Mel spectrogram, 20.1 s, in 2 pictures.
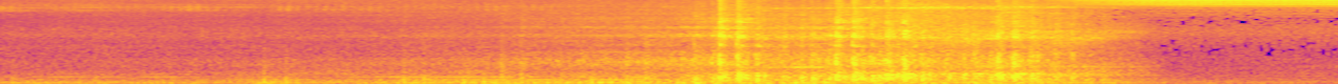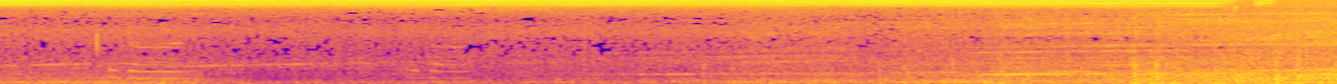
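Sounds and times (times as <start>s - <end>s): electric train passing: 0.0s - 20.0s
wheels clacking over rail joints: 3.0s - 8.4s
high-pitched buzz: 8.4s - 20.0s.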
